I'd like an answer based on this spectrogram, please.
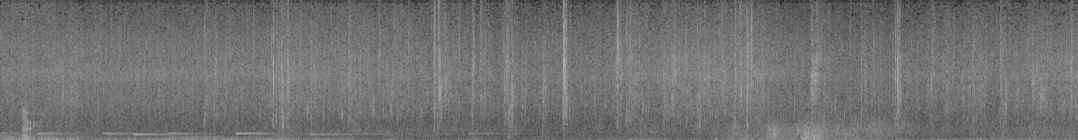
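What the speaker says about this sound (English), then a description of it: "The rain is kind of cool." Soft, steady rain patters across a surface in the RiME video game, a faint continuous hiss with a quiet breezy wash behind it and a few brief tones drifting through early on.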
